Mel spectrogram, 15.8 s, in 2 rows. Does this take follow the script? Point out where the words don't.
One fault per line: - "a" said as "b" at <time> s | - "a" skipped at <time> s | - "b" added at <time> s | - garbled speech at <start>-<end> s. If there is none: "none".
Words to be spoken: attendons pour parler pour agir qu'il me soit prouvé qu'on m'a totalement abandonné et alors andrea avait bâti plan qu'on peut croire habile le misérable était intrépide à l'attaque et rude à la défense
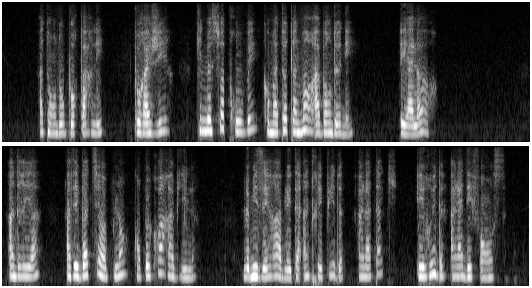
- "un" added at 9.4 s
